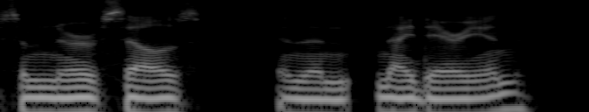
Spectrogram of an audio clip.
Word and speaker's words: cnidarian: So the ganglia for a flatworm, there's some nerve cells in the cnidarian, and yes, the C is silent.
